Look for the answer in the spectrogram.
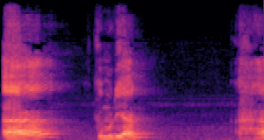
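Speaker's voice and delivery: A then H, lips slightly smiling. Shown as a demonstration. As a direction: spread lips a little for A and H. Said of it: "Ini agak senyum". (A dan H agak tersenyum)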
